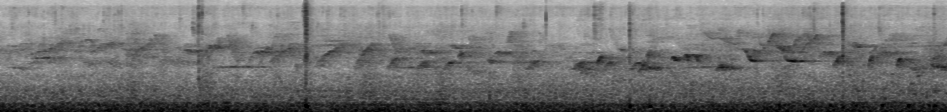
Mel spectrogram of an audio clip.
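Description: Birds chirping and twittering over a steady low outdoor rumble, with one sharp click about three seconds in.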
